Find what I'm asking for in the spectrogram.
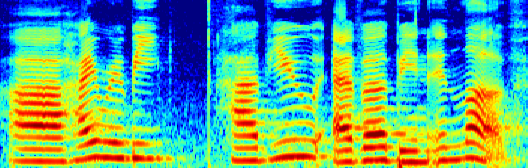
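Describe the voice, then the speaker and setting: Female questioner at a live talk, unhurried, halting, simple delivery. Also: fairly high pitch, a bit bright. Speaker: actress putting questions at an event. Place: indoor event venue with audience. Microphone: event microphone.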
